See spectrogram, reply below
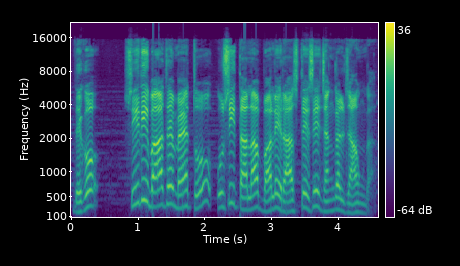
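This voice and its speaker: Lady doing a swaggering rich kid type young guy, cartoon, high voice, slowish. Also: sharp tone, no echo, soft background music. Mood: boastful mockery. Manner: swaggering, scornful. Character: cocky, boastful young merchant's son Ashok. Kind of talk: Hindi kids' cartoon story acting.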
